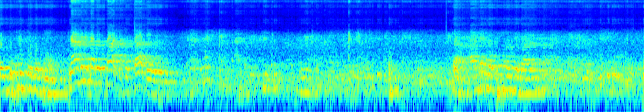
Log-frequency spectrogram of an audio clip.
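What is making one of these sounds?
A man chants a prayer in a deep voice, echoing in a large hall.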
